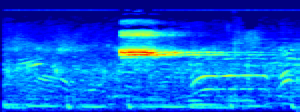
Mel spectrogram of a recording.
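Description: A referee's whistle gives one short, shrill blast about a second in, starting play at the centre pass of a field hockey match. Background music and voices run underneath.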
